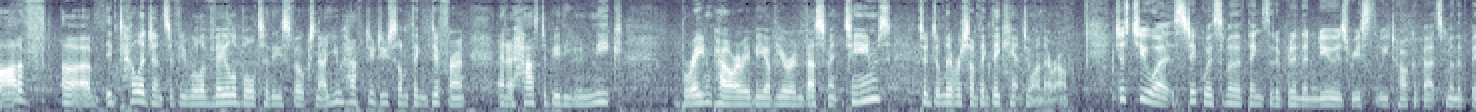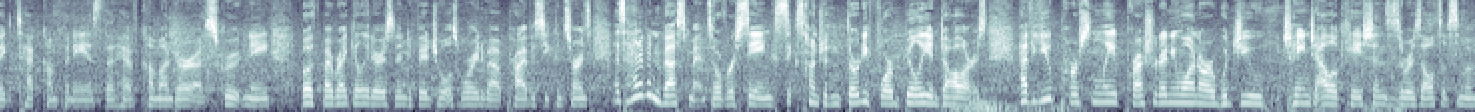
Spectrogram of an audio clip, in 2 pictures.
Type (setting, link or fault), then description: setting, busy venue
